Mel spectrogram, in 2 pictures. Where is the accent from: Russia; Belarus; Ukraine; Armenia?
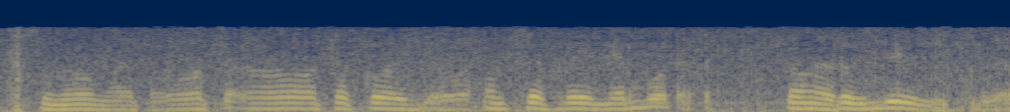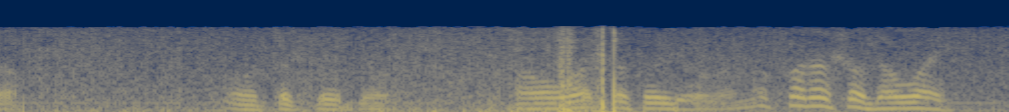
Ukraine; я сам с Украины.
